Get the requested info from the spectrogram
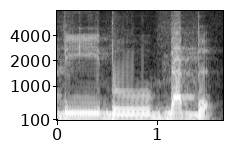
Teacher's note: Ba makhrajnya yaitu bertemunya antara kedua bibir, atas dan bawah. Ba. Seperti kita melafalkan B-nya Indonesia. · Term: huruf ba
